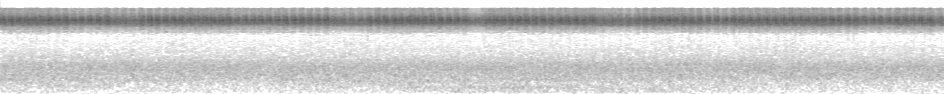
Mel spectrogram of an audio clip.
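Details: Crickets stridulating, males rubbing wing edges together: a steady, very high-pitched shimmering trill that runs without pause, like a dense chorus of many insects, with only a faint soft hiss beneath and no other sounds.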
